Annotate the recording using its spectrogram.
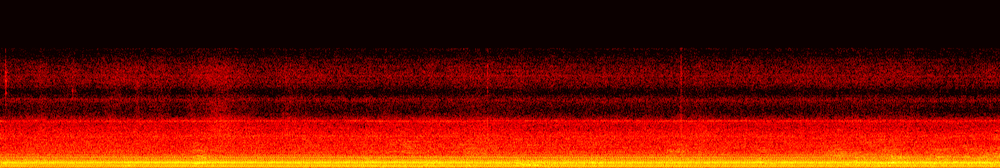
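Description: Steady drone of a running machine, holding one even pitch with no change in speed.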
